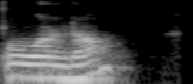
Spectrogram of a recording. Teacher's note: una oclusiva bilabial sorda, representada por la letra P en la palabra polo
